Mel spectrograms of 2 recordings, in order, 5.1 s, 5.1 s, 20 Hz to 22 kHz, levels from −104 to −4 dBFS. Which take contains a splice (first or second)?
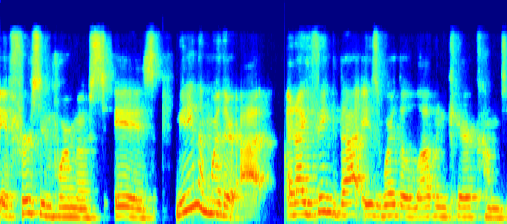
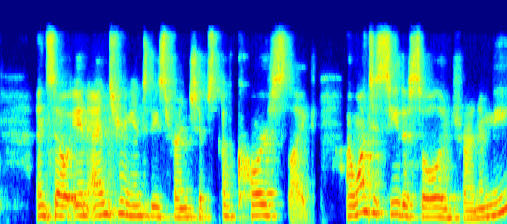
first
